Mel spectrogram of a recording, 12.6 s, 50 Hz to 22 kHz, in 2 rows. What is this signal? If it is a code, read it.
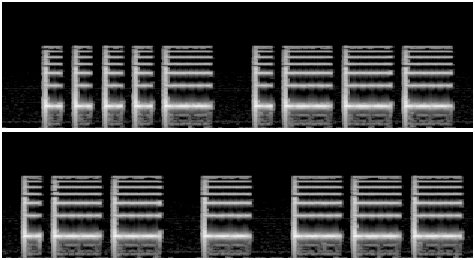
Morse code, heard as a keyed tone, about 6 wpm, 3700 Hz. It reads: 4JWTO
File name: Morze-HA2MN / hang / 23 GYAKORLAT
